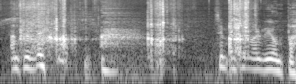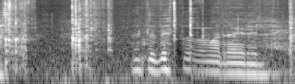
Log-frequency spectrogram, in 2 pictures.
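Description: A shovel scrapes and digs into gravelly soil.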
